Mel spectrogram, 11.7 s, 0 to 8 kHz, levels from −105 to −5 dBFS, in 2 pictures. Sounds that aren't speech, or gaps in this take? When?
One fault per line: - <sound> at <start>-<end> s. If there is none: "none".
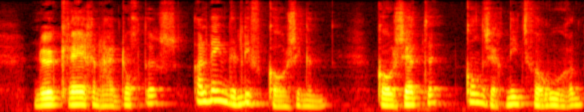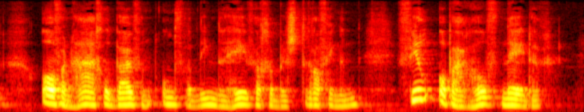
none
